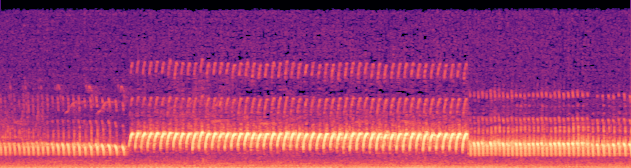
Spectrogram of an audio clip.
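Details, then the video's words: Domestic canary song for training young birds: long rolling trills held at one pitch, then jumping higher, then dropping again, over a faint low hum. "Canário Do Rei Canto Lindo"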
